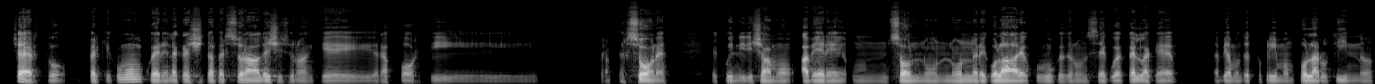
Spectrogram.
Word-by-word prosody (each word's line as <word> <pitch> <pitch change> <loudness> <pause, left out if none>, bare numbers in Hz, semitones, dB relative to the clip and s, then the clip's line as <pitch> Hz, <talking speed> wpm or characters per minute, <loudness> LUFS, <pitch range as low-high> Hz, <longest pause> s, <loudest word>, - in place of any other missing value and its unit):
Certo, - - +4 0.2
perché - - -3
comunque 115 -2 +1
nella 95 0 -2
crescita - - 0
personale 100 -2 +3
ci 95 -1 -2
sono 95 0 -10
anche 90 0 -9
i 90 -1 -6
rapporti 80 -4 -12 0.6
tra - - -19
persone - - +4 0.4
e - - -17
quindi 90 -1 -6
diciamo 90 0 -2
avere 95 0 +1
un 90 0 -18
sonno 90 -1 +2
non 95 +1 -3
regolare 95 -2 +6
o 85 - -7
comunque 90 0 -9
che 95 - -9
non 90 0 -12
segue 90 0 -5
quella 105 -3 +2
che 90 -2 -4
è, 85 - -5 0.3
abbiamo 90 0 -6
detto 85 0 -11
prima, 95 -2 -4
un 85 - -13
po' 100 - +2
la 90 -2 +6
routine, 90 0 -7
90 Hz, 155 wpm, -23 LUFS, 90-95 Hz, 0.6 s, regolare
